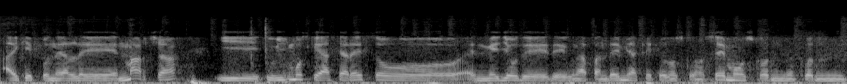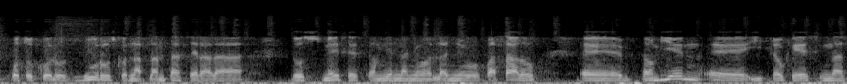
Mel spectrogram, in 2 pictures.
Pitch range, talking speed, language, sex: 85-100 Hz, 150 wpm, Spanish, male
